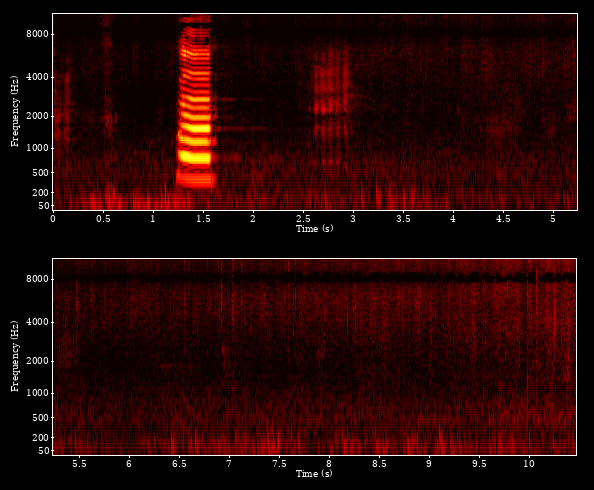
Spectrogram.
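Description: A Zwartbles sheep bleats once, loudly, about a second in. After it come faint low thuds from the flock's hooves as the sheep run over the grass.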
